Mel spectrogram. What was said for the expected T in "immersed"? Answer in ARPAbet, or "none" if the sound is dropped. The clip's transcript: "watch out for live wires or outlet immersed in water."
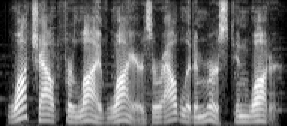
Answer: T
